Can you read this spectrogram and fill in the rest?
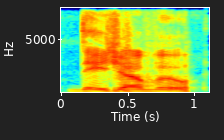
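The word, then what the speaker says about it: déjà vu: No, it's deja vu. It's how it's pronounced.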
